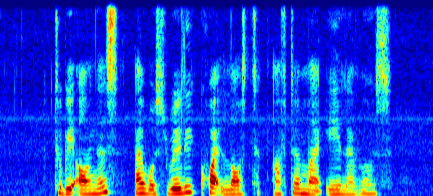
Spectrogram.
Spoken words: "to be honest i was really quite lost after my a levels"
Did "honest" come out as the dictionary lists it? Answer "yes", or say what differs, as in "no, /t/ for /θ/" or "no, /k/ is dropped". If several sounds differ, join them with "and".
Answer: yes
